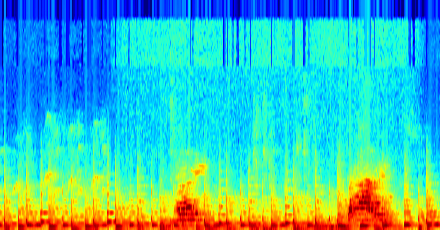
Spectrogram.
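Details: Domestic cat making an unusual vocalization that is not chattering: a few drawn-out, arching meows near the middle and end, heard over steady, plucky background music throughout.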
